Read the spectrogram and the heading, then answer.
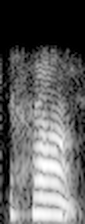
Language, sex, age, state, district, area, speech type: Odia, female, 18-30, Odisha, Sambalpur, rural, conversation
